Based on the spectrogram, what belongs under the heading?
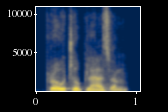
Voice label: "Protoplasm", Indian; Dictionary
